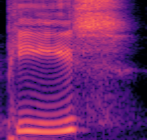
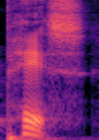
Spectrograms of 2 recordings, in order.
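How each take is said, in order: First: The vowel is long, like in 'peace'. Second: The vowel is short, like in 'kiss'. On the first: "she said peas" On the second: "But instead of saying piss"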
